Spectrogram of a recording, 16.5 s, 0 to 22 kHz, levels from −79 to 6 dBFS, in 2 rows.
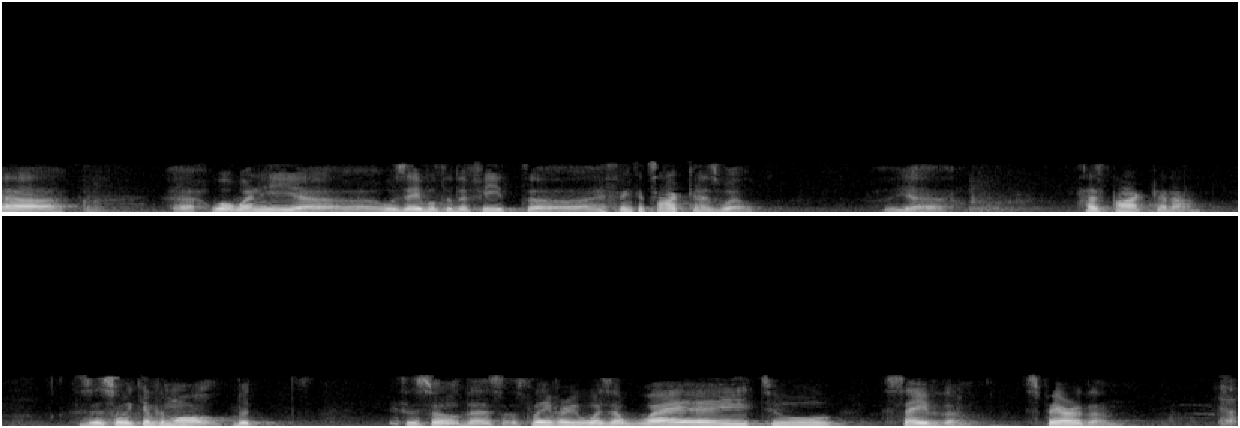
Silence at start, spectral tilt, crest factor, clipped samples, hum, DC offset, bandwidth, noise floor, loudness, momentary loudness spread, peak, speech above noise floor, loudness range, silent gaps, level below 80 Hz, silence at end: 0 s; -9 dB/octave; 16 dB; under 0.1%; none; under 0.1%; 5.4 kHz; -56 dBFS; -19 LUFS; 14 LU; -4 dBFS; 37 dB; 9 LU; none; -52 dBFS; 0 s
